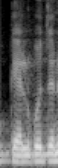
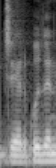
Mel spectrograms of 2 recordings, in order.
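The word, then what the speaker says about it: chalcogen: 16वां group को आप कहेंगे चैल्कोजन। अब उनको कैल्कोजन भी आप बोल सकते हो, प्रोनाउंसिएशन में कहीं कहीं चैल्कोजन भी कहते हैं, कैल्कोजन भी।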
